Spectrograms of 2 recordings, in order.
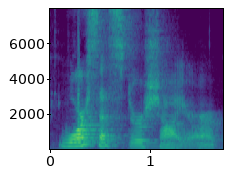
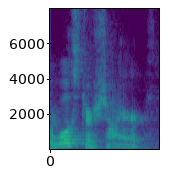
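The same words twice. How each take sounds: First: The middle 'cess' syllable is pronounced. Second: The middle 'cess' syllable is left out. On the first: The speaker calls it wrong. "if you don't know how to pronounce it, you might think it's Worcestershire" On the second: The speaker calls it right. "you just pretend that cess part isn't there"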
